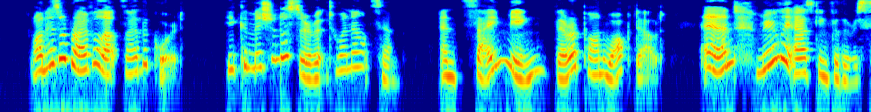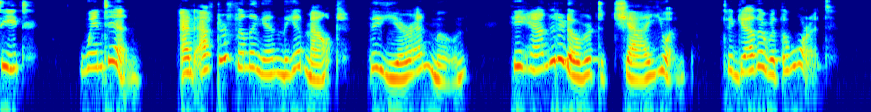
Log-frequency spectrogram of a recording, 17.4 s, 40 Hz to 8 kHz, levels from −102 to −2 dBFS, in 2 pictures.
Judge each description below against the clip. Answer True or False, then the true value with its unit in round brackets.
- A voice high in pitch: True (280 Hz)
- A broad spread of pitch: True (6.9 semitones)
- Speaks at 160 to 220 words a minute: True (165 wpm)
